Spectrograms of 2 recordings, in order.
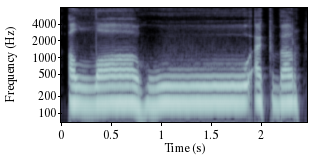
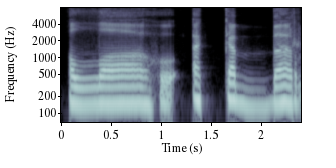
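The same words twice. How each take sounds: First: An extra w sound joins the two words. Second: The b consonant is held and doubled. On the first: "increase the wow, the wow sakina" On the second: "one should not have any shadda on the ba"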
